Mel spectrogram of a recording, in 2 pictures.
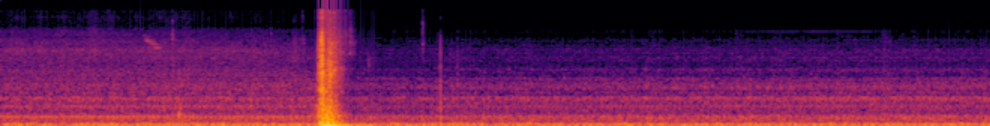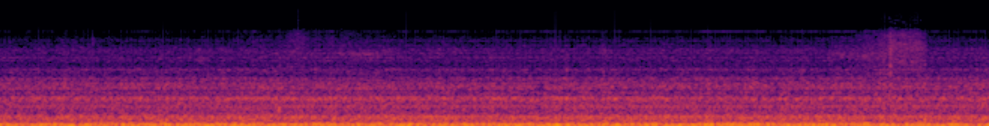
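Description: Four-cylinder car engine idling, a steady low rumble with a faint hum. One sharp knock comes about two seconds in.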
